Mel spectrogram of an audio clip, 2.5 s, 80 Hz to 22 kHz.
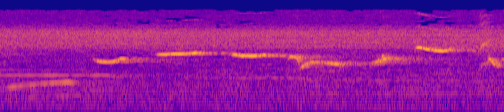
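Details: Oriental magpie-robin recorded in Ubon Ratchathani, Thailand, on 19 March 2022; a soft low whistle, then a lively series of high, clear whistled notes sliding up and down.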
